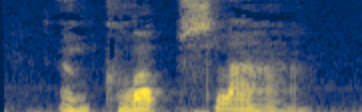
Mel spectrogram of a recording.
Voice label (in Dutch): "kropsla", Dutch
